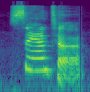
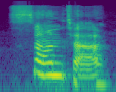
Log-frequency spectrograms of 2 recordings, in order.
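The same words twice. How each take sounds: First: It is said with an American accent. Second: It is said with a British accent.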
